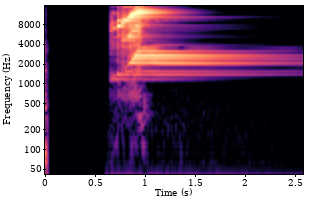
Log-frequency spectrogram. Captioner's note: bell Chime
